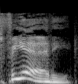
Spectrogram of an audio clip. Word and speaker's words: Fieri: the United States and so then it's Italian so it's Fieri okay Fieri you know when you're rolling that's why it's Fieri because you know like in you know in in Spanish you roll those R's you kind of do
